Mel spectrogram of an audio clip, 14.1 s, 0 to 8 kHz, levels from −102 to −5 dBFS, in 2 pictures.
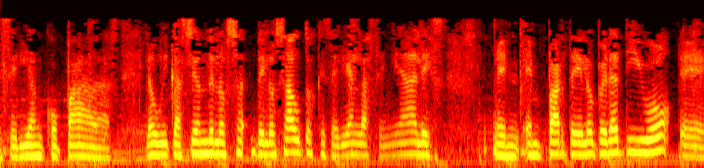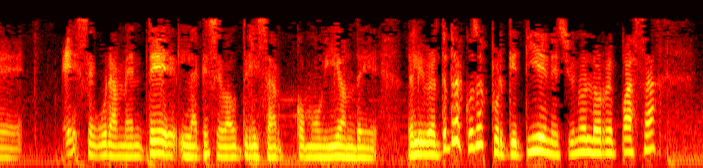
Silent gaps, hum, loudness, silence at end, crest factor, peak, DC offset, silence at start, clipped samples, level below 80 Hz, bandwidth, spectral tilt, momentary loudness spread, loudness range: none; none; -30 LUFS; 0 s; 18 dB; -12 dBFS; under 0.1%; 0 s; under 0.1%; -52 dBFS; 6 kHz; -8 dB/octave; 9 LU; 3 LU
